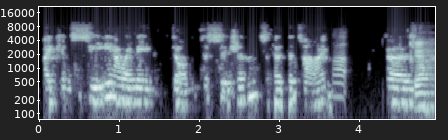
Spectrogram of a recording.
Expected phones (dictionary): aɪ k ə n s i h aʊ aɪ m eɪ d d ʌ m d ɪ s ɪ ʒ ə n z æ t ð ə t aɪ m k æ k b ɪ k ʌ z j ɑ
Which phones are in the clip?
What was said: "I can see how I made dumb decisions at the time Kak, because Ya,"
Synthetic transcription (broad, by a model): aɪ k ə n s i h aʊ aɪ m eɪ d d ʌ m d ɪ s ɪ ʒ ə n z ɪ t ð ə t aɪ m b ɪ k ʌ z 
